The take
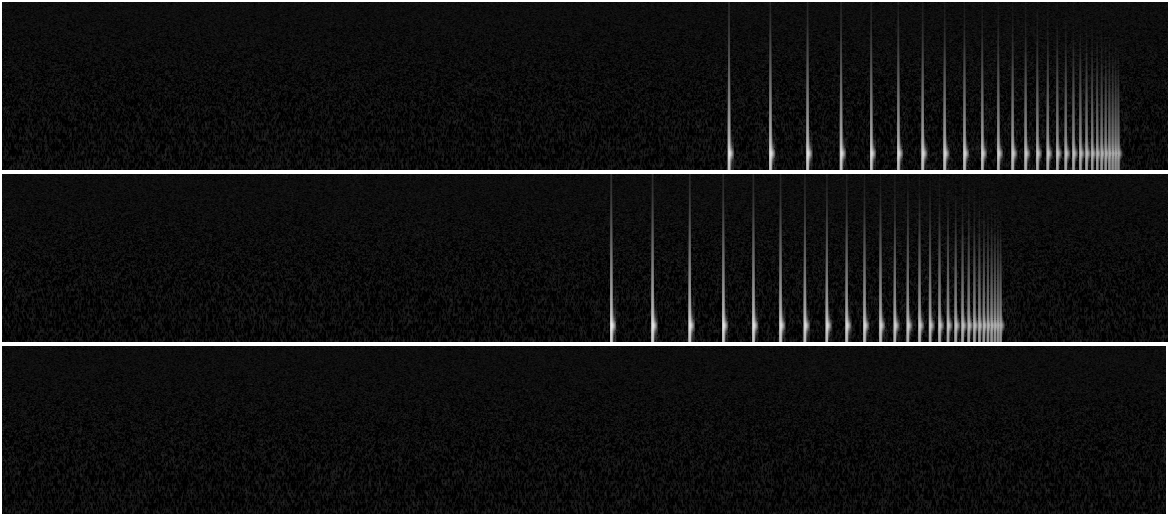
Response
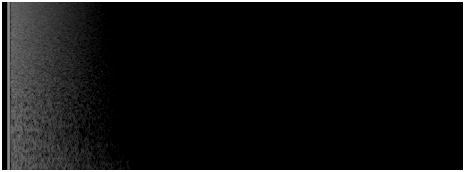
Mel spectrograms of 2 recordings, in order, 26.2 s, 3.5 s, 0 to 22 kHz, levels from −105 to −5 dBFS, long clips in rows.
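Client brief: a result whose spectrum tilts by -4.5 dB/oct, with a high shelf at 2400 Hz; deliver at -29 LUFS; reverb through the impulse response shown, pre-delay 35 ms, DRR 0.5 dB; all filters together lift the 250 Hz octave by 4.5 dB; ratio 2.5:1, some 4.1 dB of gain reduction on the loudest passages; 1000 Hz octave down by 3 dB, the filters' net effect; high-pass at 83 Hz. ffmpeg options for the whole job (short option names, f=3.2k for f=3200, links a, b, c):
-filter_complex "[0:a]highpass=83,equalizer=f=250:t=o:g=7,equalizer=f=1k:t=o:g=-4,highshelf=f=2.4k:g=-6,acompressor=threshold=-19dB:ratio=2.5,asplit=2[a][b];[1:a]atrim=start_sample=2205,adelay=35[c];[b][c]afir=irnorm=-1:irlink=0,volume=0dB[d];[a][d]amix=inputs=2:normalize=0,volume=-1dB"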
